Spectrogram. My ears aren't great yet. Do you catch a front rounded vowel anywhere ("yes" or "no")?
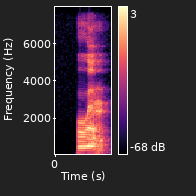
no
